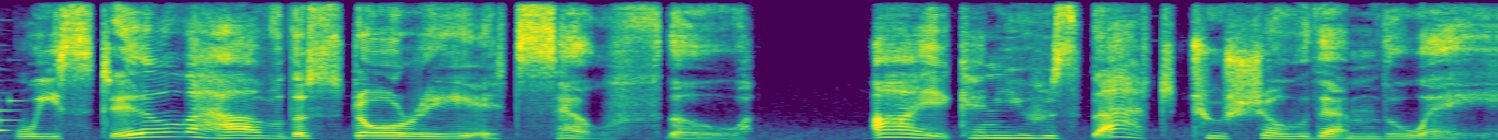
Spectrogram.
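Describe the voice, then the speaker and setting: A woman's cartoonish character voice at medium pitch, very slow, with very wide pitch swings over music in the background. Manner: thoughtful, gentle.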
